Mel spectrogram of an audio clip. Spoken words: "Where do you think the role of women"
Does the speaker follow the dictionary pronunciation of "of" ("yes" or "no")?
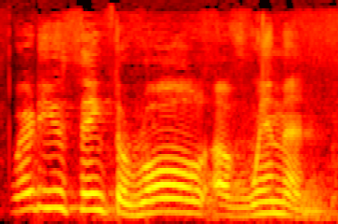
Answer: yes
